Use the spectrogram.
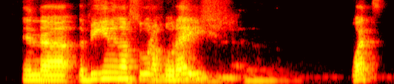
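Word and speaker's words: قريش: So, for example, one of the most popular examples in the beginning of Surah Quraysh, what's correct? Li'ila fi Quraysh. There's an e sound. Quraysh. There's an e sound at the ending.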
